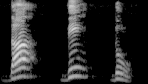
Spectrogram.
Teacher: ثنایا علیہ کی جڑ سے جب زبان کی نوک ٹکر کھائے تو اس سے اس کا مخرج ہے دال کا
